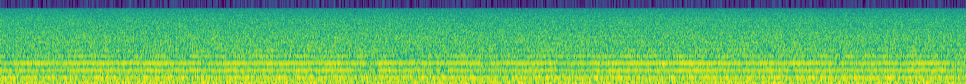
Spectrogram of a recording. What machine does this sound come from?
fan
